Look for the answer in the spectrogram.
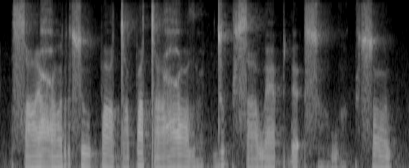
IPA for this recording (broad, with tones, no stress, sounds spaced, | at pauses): sˤ æ˩˧ e̯ ʕ ɔ˩˧ r s u˧˩ p ɔ˧˩ dˤ ə˩˧ p ə˥ tˤ i˩˧ ʕ ɔ˥˧ ðˤ ṳ˥˧ p d u˥ k sˤ i˩˧ w æ˧ p ɗ ə˧ ʔ s ɔ̤˧˩ w ɔ̤˧ k sˤ u˥˧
